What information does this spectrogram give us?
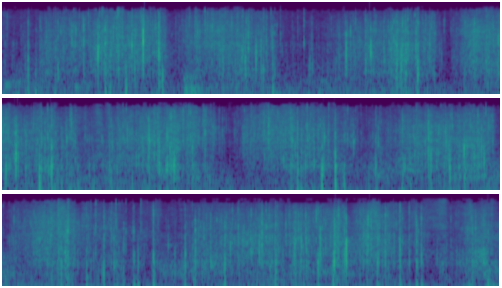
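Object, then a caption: Small patent faux leather handbag. Fingernails tap and scratch across the glossy surface of a small pale pink patent faux leather handbag. The result is a quiet, steady run of dense, crisp clicks and crinkly scrapes over a soft low rumble.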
